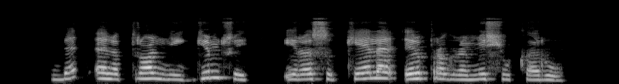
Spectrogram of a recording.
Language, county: Lithuanian, Vilnius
